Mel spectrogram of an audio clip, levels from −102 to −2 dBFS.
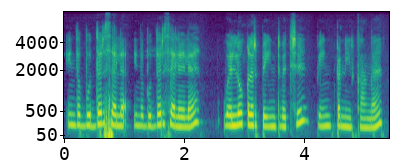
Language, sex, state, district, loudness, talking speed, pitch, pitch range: Tamil, female, Tamil Nadu, Nilgiris, -16 LUFS, 130 wpm, 210 Hz, 190-225 Hz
